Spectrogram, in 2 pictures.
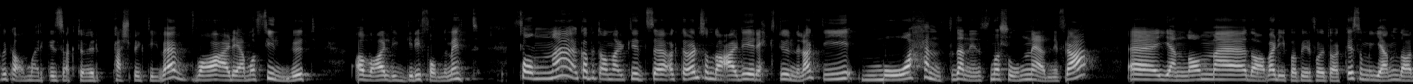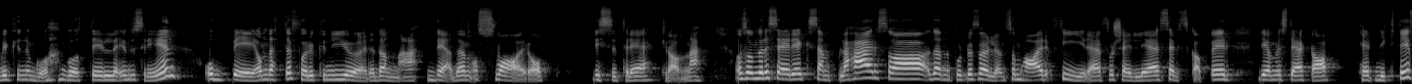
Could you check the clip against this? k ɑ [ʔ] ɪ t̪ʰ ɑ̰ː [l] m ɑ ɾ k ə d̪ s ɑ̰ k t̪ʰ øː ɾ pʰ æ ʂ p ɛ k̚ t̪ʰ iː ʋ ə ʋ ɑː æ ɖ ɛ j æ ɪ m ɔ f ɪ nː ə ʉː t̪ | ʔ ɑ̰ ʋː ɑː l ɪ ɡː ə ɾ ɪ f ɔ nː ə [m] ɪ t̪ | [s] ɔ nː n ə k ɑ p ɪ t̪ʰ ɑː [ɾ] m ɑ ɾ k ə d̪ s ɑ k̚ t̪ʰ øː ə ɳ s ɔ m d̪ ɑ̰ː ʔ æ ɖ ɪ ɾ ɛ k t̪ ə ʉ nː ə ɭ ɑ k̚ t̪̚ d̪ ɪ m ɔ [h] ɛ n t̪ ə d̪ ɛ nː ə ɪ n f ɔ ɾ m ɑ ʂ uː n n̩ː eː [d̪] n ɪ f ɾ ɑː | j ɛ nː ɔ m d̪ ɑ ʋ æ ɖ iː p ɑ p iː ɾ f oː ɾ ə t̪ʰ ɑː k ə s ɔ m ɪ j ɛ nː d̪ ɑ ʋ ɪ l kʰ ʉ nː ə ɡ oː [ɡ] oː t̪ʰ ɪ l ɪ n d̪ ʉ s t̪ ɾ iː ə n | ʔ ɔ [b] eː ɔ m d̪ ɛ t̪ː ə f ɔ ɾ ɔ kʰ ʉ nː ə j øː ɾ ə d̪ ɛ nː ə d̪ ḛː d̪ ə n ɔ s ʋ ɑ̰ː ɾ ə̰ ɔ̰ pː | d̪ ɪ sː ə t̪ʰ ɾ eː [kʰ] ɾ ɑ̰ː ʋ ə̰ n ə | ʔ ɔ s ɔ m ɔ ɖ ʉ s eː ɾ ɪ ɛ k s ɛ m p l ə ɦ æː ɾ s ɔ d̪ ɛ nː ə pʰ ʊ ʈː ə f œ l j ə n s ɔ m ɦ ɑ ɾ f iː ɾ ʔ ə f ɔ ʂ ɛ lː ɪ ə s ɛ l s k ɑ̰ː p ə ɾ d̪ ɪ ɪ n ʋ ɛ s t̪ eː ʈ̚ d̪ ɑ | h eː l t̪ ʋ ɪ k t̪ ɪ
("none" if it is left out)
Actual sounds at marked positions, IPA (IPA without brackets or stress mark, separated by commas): p, l, m, f, l, h, d̪, ɡ, b, kʰ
